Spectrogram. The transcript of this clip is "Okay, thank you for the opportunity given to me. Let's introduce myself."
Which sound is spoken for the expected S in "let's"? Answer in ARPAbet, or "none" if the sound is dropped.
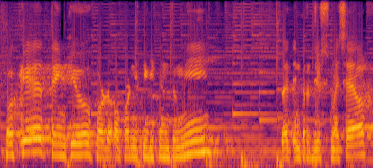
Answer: none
